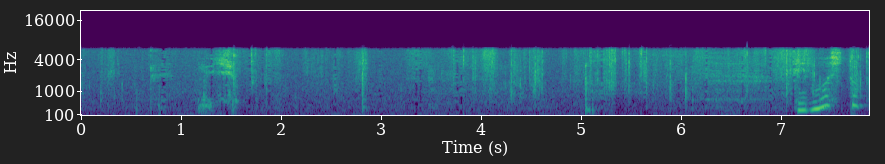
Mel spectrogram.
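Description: Sheets of paper rustle and crinkle as hands shuffle them.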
